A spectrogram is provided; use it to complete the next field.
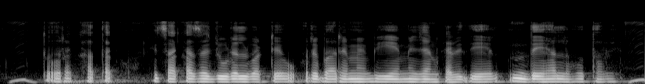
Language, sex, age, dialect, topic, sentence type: Bhojpuri, male, 25-30, Northern, banking, statement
